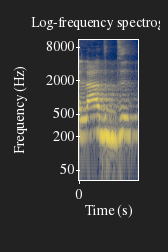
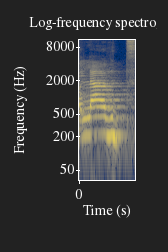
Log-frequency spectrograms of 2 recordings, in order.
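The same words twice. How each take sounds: First: "loved" ending in a voiced d; one-syllable "loved" closed on a marked d. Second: "loved" ending in a voiceless t, lov-t; one-syllable "loved" closed on a crisp t. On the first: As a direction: keep the buzz through the v-d of "loved". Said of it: "a veces con D". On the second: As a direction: swap the last d of "loved" for a t. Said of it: "a veces con T". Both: Shown as a demonstration.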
